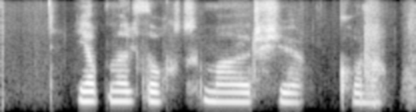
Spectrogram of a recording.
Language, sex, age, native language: Icelandic, female, 10, Icelandic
